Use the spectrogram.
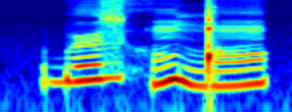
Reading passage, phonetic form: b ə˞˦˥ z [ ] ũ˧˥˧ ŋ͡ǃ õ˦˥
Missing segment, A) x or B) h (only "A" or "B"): B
